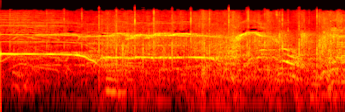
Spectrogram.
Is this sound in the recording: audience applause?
yes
